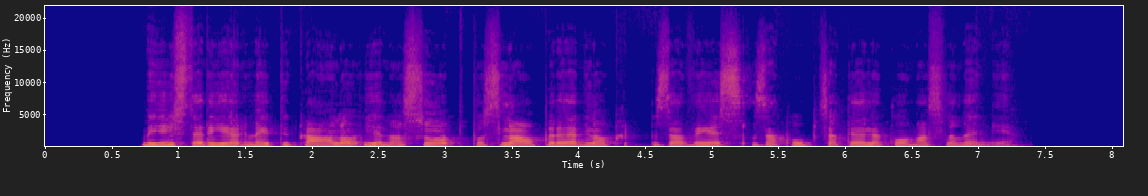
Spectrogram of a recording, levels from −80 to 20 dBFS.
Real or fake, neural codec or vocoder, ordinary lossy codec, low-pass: fake; codec, 44.1 kHz, 1.7 kbps, Pupu-Codec; none; none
